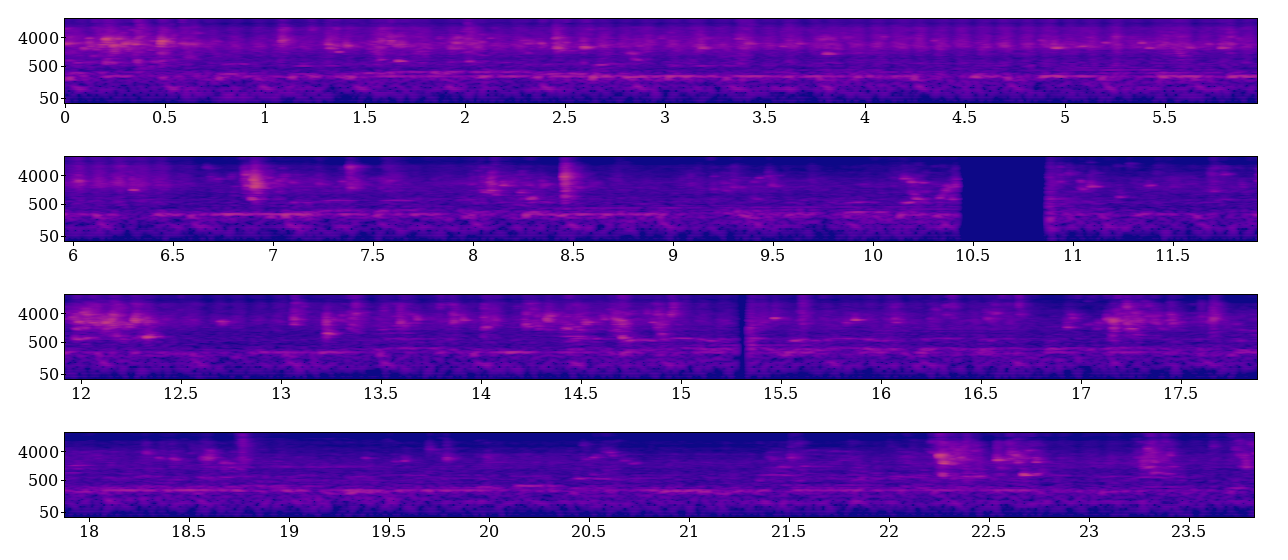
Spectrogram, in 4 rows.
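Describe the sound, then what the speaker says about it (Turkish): Steady water rushing over a gold sluice board tilted forward at 45 degrees, washing light material off the top, a continuous close wash with one brief dropout midway. "Su üstten hafif malzeme kendisi sıyırıp götürüyor."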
